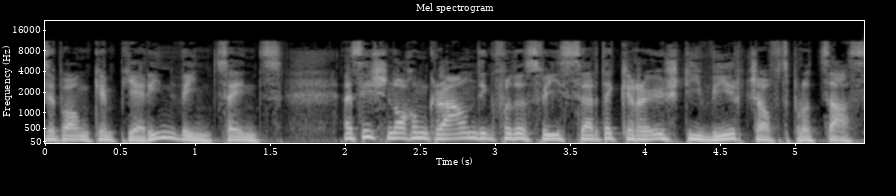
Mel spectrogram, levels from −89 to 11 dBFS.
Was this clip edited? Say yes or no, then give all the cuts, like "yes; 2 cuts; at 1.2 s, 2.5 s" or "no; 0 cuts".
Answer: no; 0 cuts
